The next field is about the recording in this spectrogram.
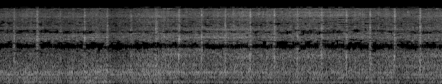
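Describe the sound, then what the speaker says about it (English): An old engine idles roughly with an exhaust leak, giving a steady low rumble with regular sharp ticking puffs running through it. "I think that's an exhaust leak we're hearing there."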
